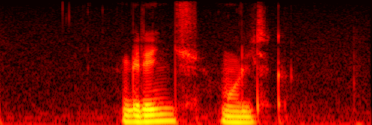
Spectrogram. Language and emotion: Russian, neutral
